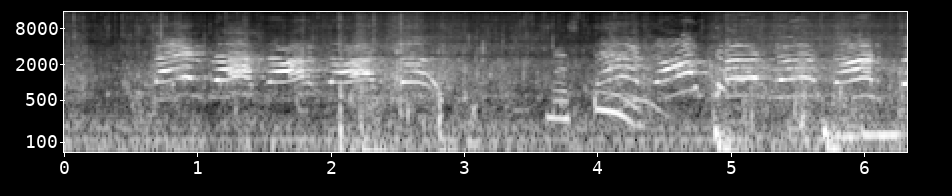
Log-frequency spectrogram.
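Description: Water splashes as children wade and play in a pool.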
